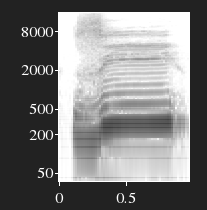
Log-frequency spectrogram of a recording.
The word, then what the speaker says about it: Sie: Sie, nice closed E. Sie, and nice voiced S.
